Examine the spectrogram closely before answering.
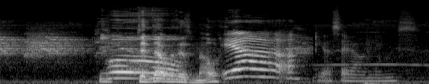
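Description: A young woman laughs and speaks with animation close by.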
